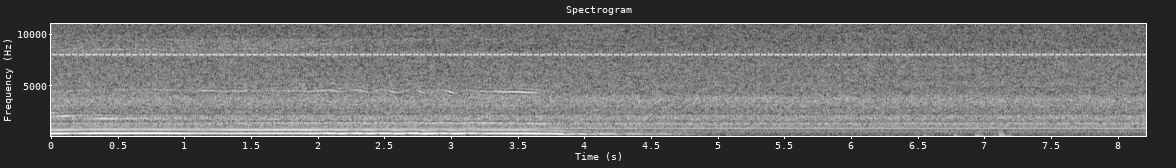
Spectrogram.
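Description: A woman humming one long closing note of an unaccompanied song, with a wavering vibrato in the middle, dipping in pitch before it fades out about five seconds in. Afterwards only a faint steady electrical hum with a few thin constant whining tones.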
